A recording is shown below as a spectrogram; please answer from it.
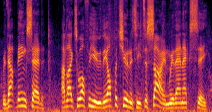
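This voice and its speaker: A stern yet courteous male wrestling boss in a video game played by a man. He speaks formally and with measure in a somewhat high voice, over faint noise. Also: animated, brisk, close to an everyday voice. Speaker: talent recruiter. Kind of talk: video game cutscene dialogue.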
